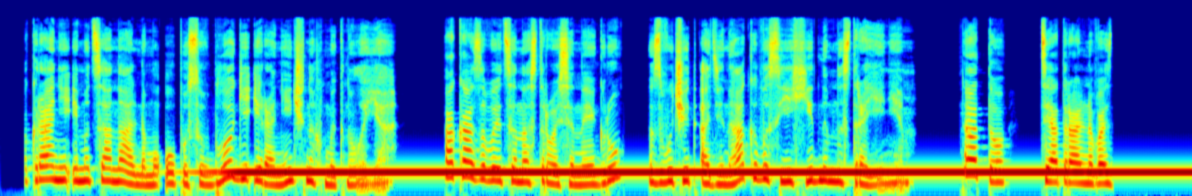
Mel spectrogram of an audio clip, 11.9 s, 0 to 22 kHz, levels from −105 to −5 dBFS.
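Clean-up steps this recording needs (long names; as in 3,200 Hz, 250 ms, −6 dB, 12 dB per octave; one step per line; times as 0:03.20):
notch filter 380 Hz, Q 30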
